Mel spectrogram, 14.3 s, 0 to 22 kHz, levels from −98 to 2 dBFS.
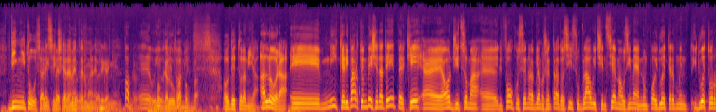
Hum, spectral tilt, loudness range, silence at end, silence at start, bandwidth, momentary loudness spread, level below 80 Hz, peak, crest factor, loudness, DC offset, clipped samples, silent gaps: none; -5 dB/octave; 6 LU; 0 s; 0 s; 19 kHz; 10 LU; -42 dBFS; 0 dBFS; 20 dB; -19 LUFS; under 0.1%; under 0.1%; none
